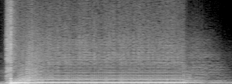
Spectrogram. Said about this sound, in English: The foghorn is low in comparison to the air raid siren because of where it has to be placed.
